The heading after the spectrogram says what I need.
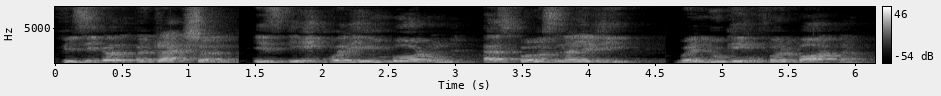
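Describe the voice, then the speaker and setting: A man's voice: high voice, normal speed, a little mellow, soft background music. A man reading out statements to a group. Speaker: reader of poll statements. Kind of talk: reading out prompts. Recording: very echoey room, distant mic.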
